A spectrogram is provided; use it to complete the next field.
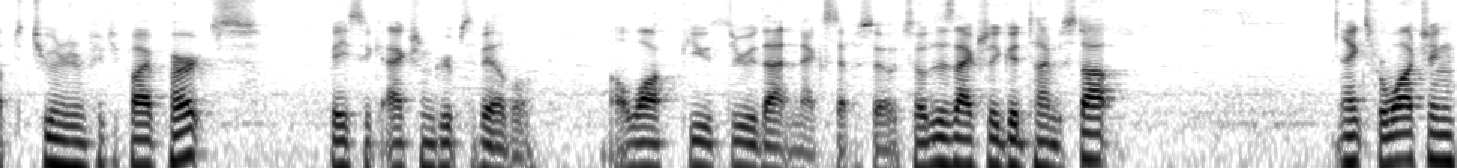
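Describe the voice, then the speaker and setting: At a moderate pace with long, frequent pauses, a man speaks in a fairly low pitch. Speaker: gaming youtuber. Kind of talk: gameplay tutorial commentary. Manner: monotone.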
